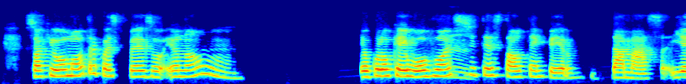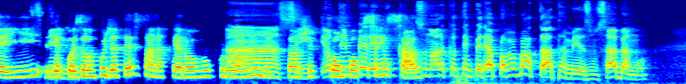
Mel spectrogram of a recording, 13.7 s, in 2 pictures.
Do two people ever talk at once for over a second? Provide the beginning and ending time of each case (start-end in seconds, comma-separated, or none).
9.1-11.1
